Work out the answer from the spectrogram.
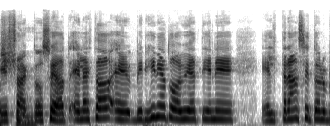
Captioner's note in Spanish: Hablando ingl\s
